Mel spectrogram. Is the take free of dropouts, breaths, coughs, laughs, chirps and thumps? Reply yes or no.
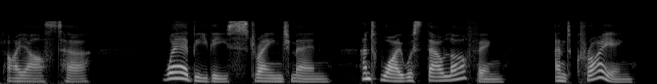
yes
